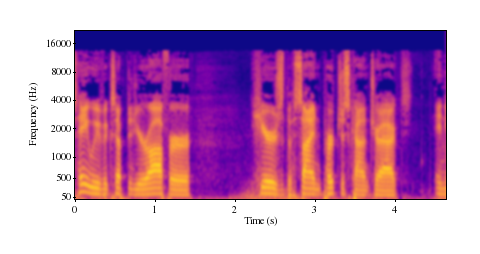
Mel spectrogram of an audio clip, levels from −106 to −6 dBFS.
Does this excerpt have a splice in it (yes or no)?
no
